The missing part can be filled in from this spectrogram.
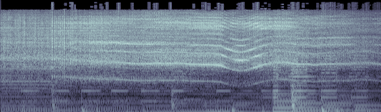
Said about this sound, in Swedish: Ja en eltandborste vars batteri håller på att ta slut.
